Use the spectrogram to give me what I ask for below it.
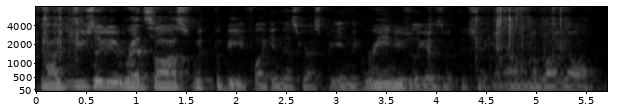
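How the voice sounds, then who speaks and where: A man's voice: mid-range voice, fast, vocal fry, echoey room, noisy background. Easygoing man hosting a cooking video. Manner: easygoing, jokey, folksy step-by-step talk. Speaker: cooking show host. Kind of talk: casual cooking demonstration.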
